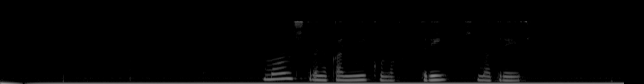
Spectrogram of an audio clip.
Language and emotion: Russian, sad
